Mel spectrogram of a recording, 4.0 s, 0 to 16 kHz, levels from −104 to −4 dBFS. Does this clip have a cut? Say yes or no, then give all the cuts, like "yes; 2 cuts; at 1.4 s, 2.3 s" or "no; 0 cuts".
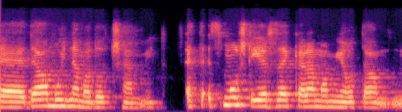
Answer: yes; 1 cut; at 1.7 s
